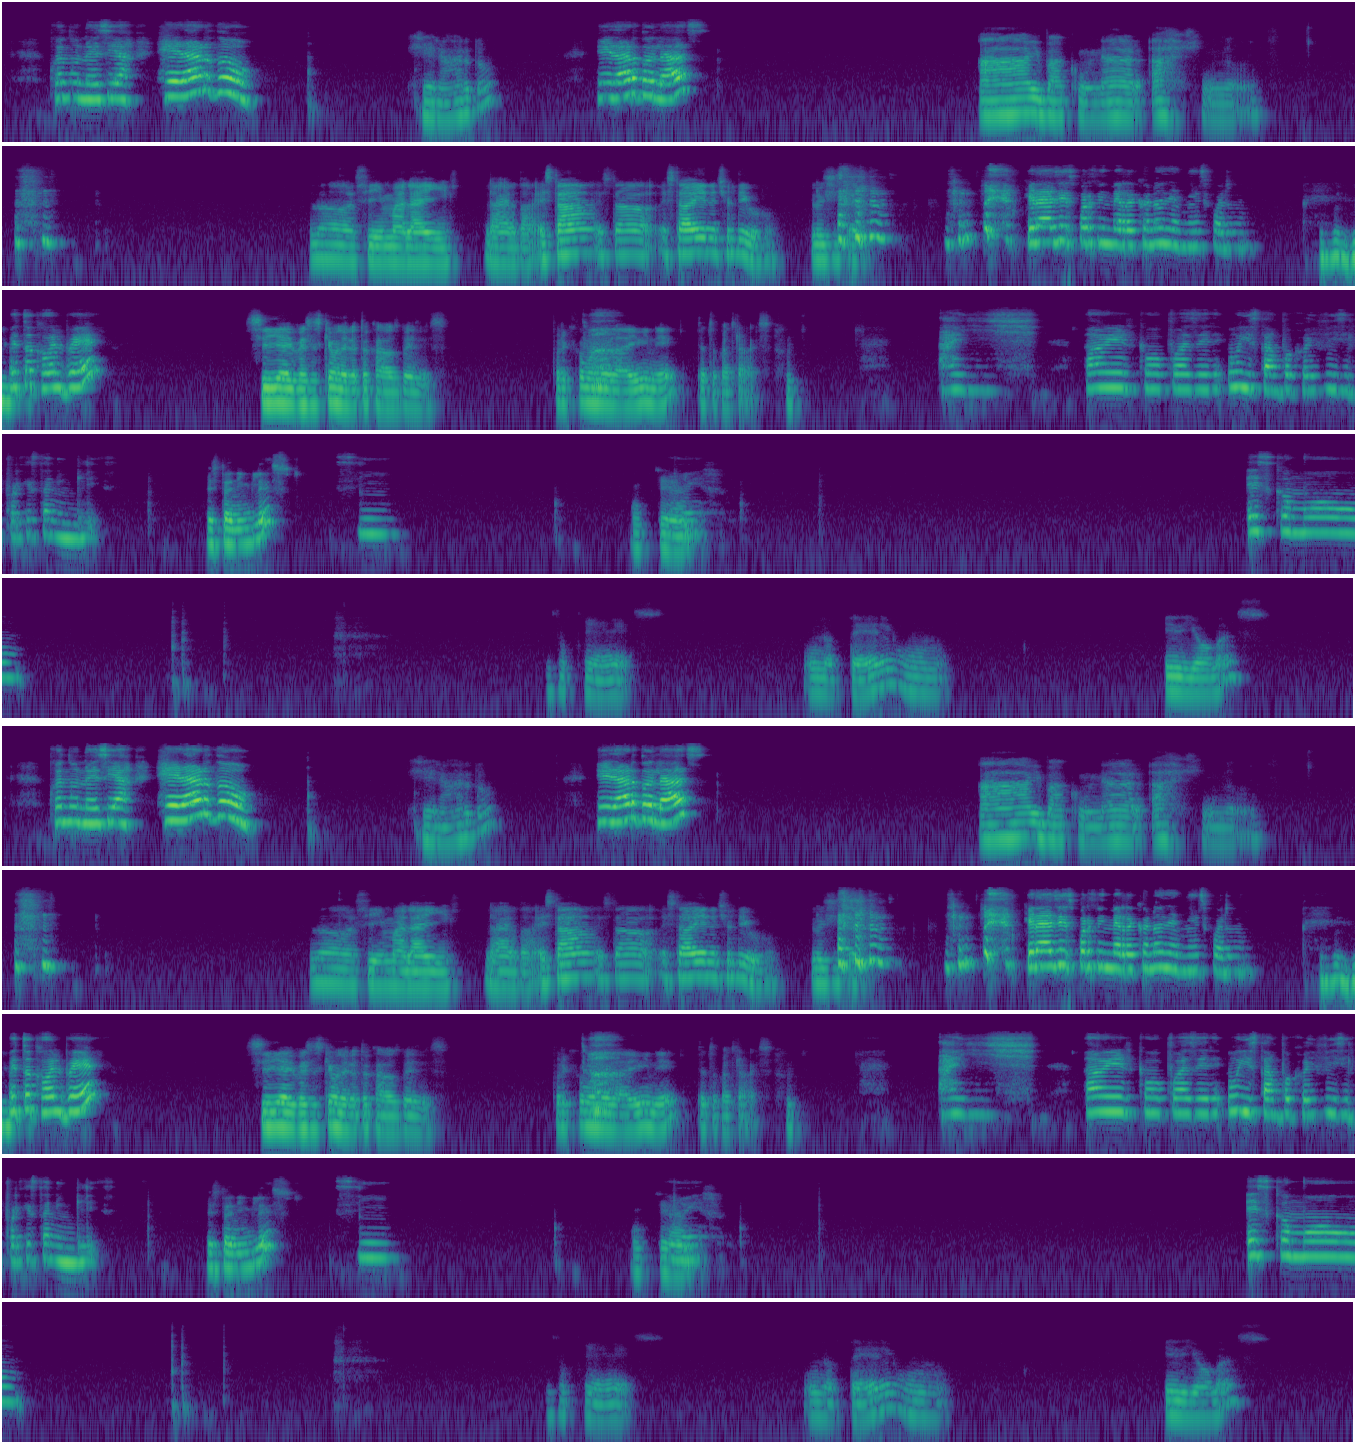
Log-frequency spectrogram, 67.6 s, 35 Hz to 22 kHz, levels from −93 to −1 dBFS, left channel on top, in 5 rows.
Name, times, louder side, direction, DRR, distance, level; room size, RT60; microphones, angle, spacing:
voice 1, 0.5-2.5 6.0-7.0 13.7-14.1 21.9-22.4 23.0-26.0 27.1-28.0 32.9-33.2 36.4-37.4 37.9-41.5 43.9-44.5 47.3-47.6 53.0-54.3, right 3 dB, 70° right, 0.5 m, -30 dB
voice 2, 4.1-4.9 9.8-12.6 16.6-18.1 18.4-21.3 21.6-22.1 26.7-27.2 29.5-31.5 32.6-35.0 42.6-43.5 46.9-47.6 59.9-60.6 62.1-63.5 65.8-66.7, left 2 dB, 25° left, 0.4 m, -36 dB
2.3 x 2.2 x 3.0 m
head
